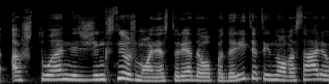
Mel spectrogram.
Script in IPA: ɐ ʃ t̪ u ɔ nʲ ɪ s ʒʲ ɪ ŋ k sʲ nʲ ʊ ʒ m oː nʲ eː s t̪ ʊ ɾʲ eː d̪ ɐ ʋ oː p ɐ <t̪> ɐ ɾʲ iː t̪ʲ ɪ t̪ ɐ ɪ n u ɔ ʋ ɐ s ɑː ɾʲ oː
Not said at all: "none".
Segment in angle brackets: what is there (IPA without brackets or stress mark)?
d̪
